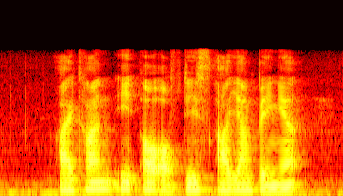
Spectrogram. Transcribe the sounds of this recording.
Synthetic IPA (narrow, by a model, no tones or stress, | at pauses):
ʔajkʰãnit̚ɔlɔfdisajãnpẽŋɛt̚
